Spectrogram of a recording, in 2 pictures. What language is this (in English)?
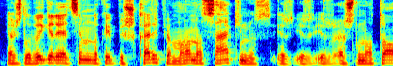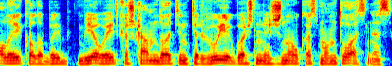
Lithuanian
